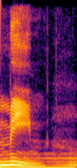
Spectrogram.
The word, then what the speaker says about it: meme: never heard of a meme or you were wondering where that word actually comes from. The term meme is a neologism which was created to rhyme with gene, and the theory behind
